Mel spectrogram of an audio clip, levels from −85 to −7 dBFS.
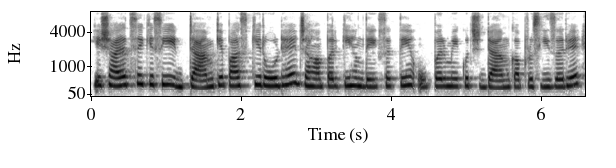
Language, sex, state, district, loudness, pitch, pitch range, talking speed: Hindi, female, Uttar Pradesh, Varanasi, -15 LUFS, 255 Hz, 235-275 Hz, 220 wpm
